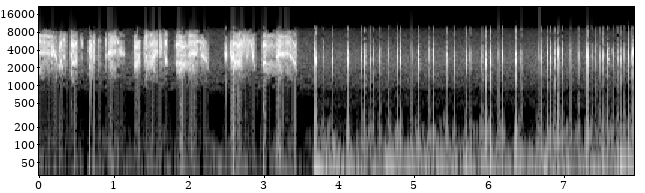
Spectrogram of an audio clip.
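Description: Swiftlets give dense, buzzy high chirps for about three seconds, then a rapid, uneven stream of dry clicks.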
